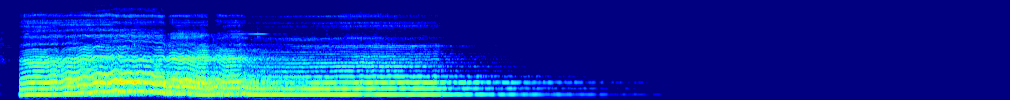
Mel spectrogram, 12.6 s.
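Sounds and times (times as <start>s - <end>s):
Carnatic female vocal alaps in Dorian: 0.3s - 5.7s.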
